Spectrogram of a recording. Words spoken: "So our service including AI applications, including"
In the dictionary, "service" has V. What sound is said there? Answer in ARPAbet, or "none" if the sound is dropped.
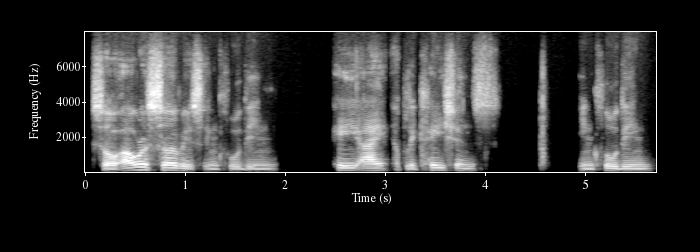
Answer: V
